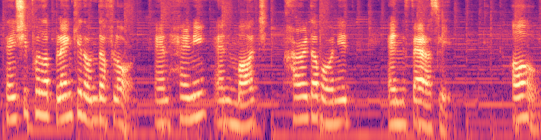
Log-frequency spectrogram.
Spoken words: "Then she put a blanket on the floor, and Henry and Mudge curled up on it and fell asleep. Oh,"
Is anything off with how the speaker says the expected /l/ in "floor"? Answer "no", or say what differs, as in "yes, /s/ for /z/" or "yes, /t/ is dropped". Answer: no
